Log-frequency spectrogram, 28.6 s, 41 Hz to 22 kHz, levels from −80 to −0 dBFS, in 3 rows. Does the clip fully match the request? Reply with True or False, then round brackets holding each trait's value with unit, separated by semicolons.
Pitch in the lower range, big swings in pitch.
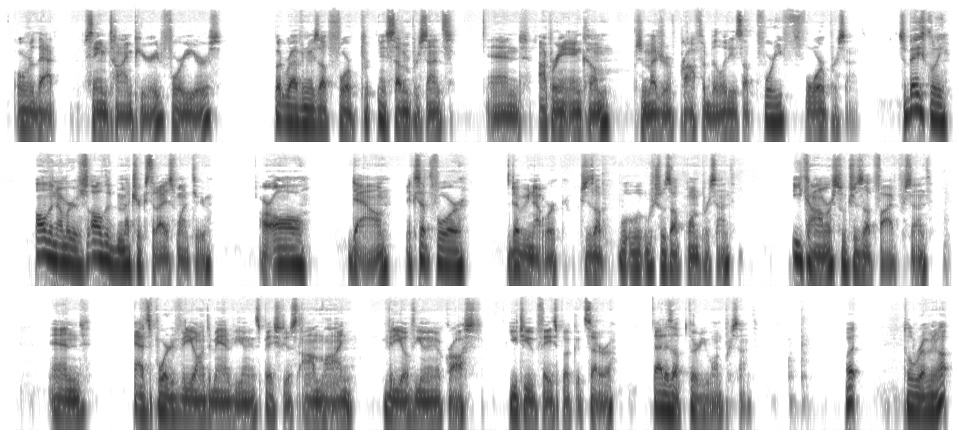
True (100 Hz; 6.5 semitones)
